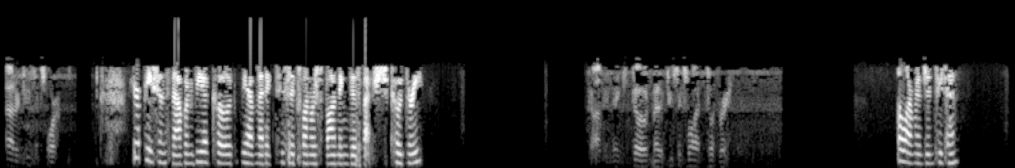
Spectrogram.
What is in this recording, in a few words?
Fire Departments, scanner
